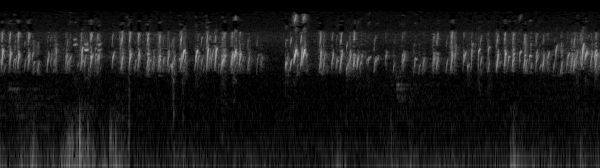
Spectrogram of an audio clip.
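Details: Goldfinch song used for training songbirds: a rapid, unbroken twittering of high, tinkling notes and buzzy trills with brief pauses, over low thumping knocks in the first second and again near the fifth.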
